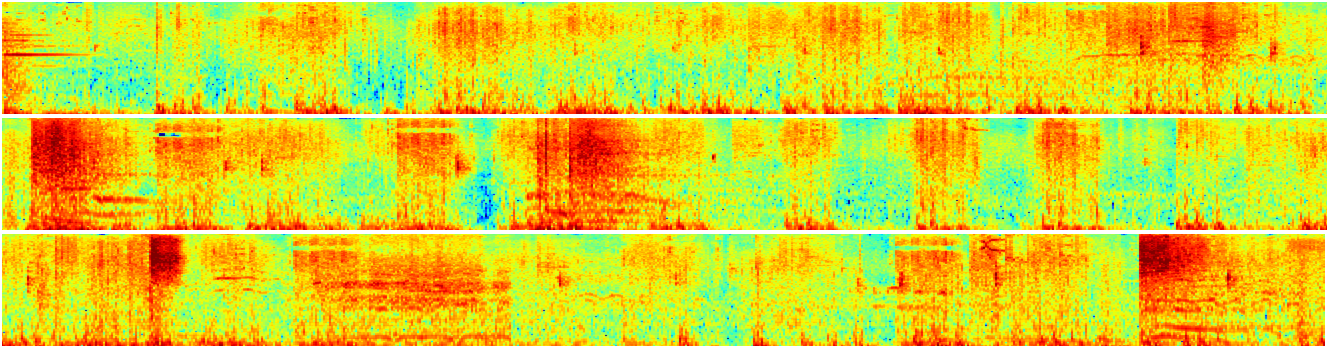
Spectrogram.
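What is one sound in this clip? Swords clash and strike in battle.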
